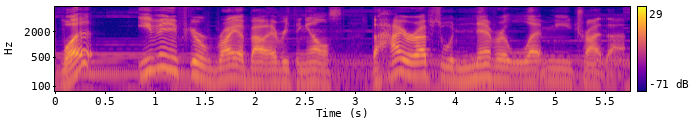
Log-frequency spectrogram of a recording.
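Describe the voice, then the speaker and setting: A man's voice: mid-range voice, very animated, moderate pace, pushed and bright, soft background music. A man playing a meek, deferential demoted underling in an audio drama, hesitant and polite. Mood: disbelieving. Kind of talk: scripted audio drama acting.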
